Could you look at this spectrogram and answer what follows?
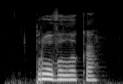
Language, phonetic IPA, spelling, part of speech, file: Russian, [ˈprovəɫ(ə)kə], проволока, noun, Ru-проволока.ogg
- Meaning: wire (thin thread of metal)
